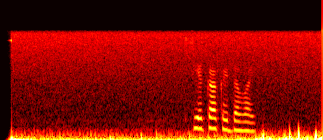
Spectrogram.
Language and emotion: Russian, neutral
